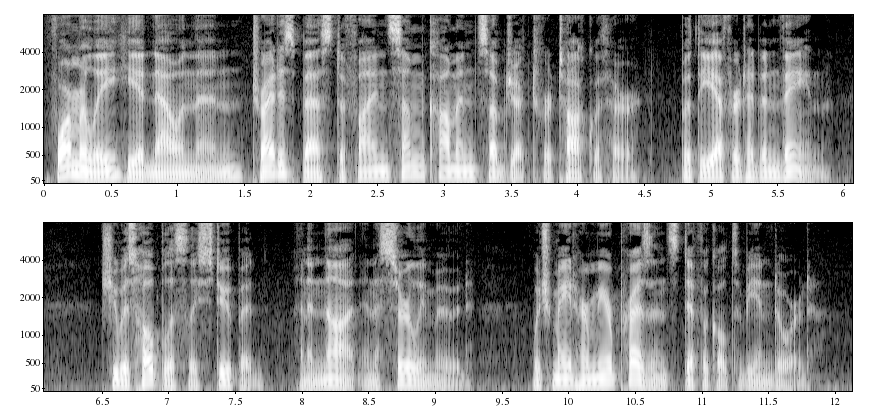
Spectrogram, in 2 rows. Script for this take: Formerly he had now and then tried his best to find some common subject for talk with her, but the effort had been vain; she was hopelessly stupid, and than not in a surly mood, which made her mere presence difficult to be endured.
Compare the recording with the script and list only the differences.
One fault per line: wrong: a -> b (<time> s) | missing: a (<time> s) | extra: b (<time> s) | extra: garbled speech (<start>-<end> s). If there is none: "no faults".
no faults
